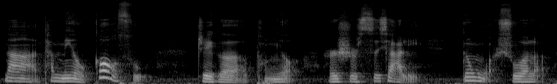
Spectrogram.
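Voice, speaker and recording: Middle-aged host from china, chatty advice talk, keeps pausing on little filler words, mid-pitched voice. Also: very animated. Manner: chatty and explanatory, frequent pauses on filler particles. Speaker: host of an immigration-advice show. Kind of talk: casual advice monologue.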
